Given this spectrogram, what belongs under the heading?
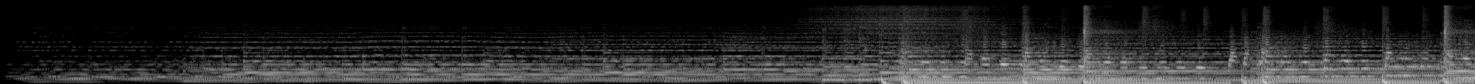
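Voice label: male; ano n neutra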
